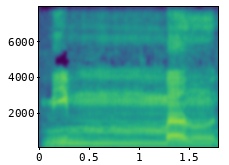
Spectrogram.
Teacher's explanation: Jadi suara itu kita tahan, kita panjangkan sejenak. Mimman, di bagian mimnya itu kita tahan, kita panjangkan sejenak. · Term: ghunah musyaddadah, gunnah musyaddadah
